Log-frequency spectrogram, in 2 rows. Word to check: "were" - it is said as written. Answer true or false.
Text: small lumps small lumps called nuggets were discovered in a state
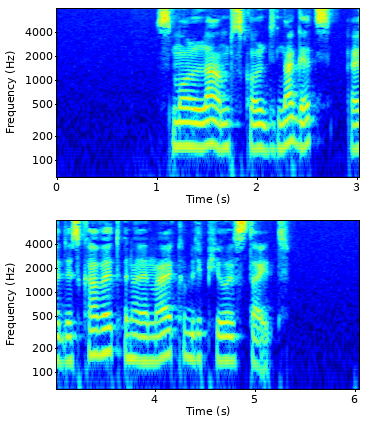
false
